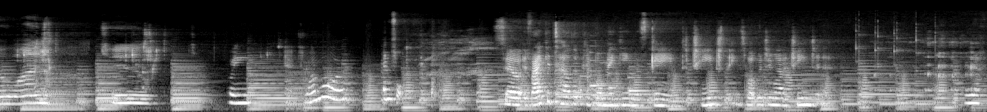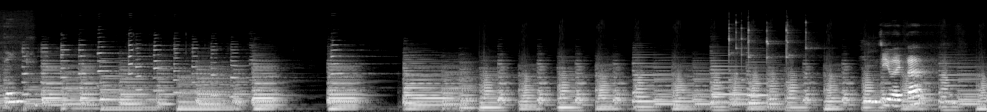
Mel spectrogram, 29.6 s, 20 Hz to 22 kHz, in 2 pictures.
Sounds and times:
Speech: 0.0s - 0.9s, 1.6s - 2.4s, 3.5s - 6.2s, 7.5s - 12.5s, 14.4s - 15.2s, 27.9s - 28.8s
Music: 0.0s - 29.6s.

